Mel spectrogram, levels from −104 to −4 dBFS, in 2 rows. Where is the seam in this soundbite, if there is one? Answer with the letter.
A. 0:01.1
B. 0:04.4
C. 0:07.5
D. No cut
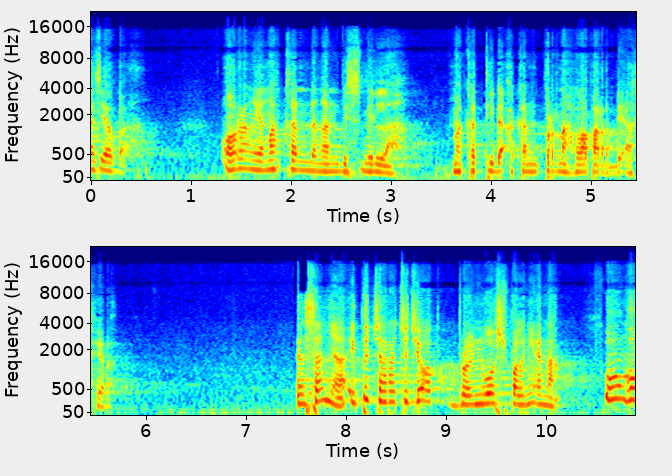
C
